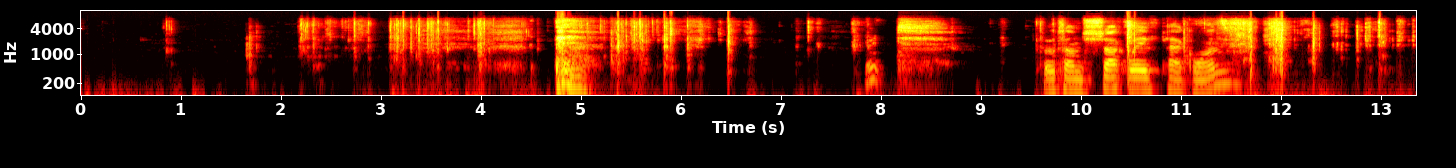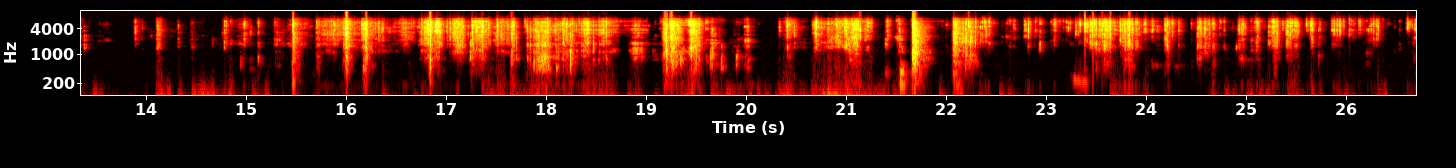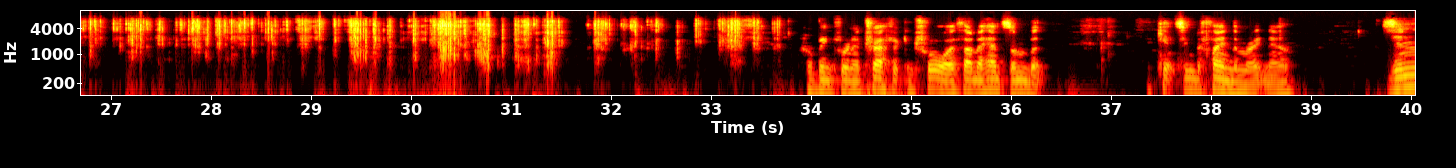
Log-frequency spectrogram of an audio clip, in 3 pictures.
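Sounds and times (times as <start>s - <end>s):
foil wrapper tearing and crinkling: 2.2s - 6.8s, 10.3s - 33.8s.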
